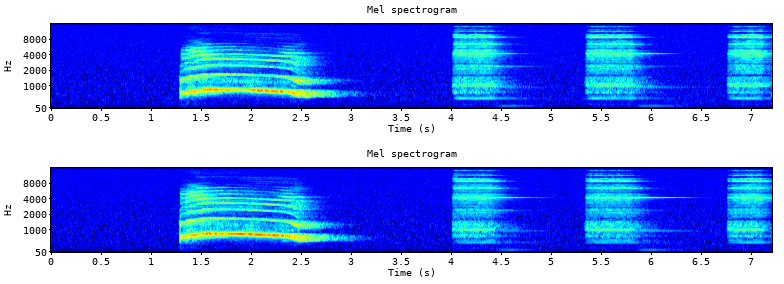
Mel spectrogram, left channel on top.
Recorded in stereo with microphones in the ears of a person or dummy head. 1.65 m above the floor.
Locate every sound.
1.3 s a scream: 90° right, 3.5 m
4.0 s a doorbell: 15° right (ahead or behind), 2.5 m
